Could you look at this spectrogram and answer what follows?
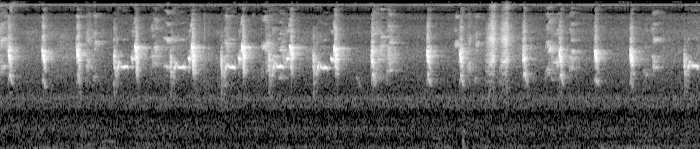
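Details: Long-tailed shrike in fast rolling song with mimicked sparrow, sogon and canary notes, giving sharp, high chirps and short sweeping phrases in a quick, uneven series, close and clear over a quiet background.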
